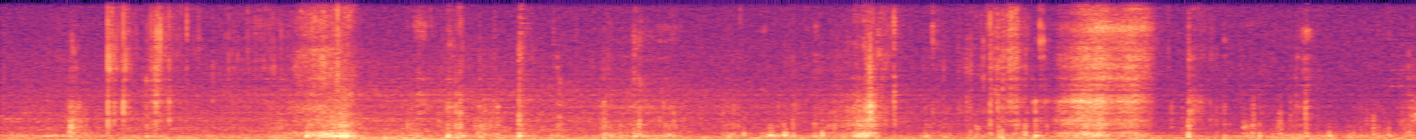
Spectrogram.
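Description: A woman chews wetly and close up.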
